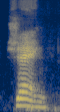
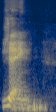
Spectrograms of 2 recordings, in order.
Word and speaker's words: Zhang: go ahead and give out the password it's zhang i'm not saying it right but it's jang z-h-a-n-g so that's the secret password that is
